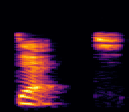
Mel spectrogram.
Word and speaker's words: debt: you are in okay notice this word has a silent letter it's debt you do not pronounce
